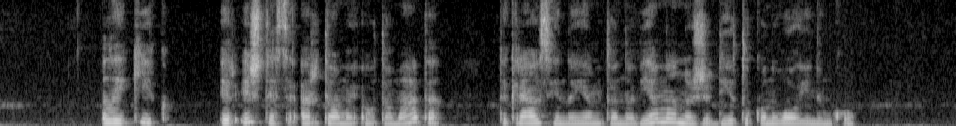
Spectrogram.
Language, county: Lithuanian, Panevėžys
